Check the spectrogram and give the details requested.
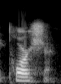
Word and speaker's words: Porsche: I mean, he did go kaboom in the Porsche. Yeah, Porsche. Let's say it correctly, Porsche.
